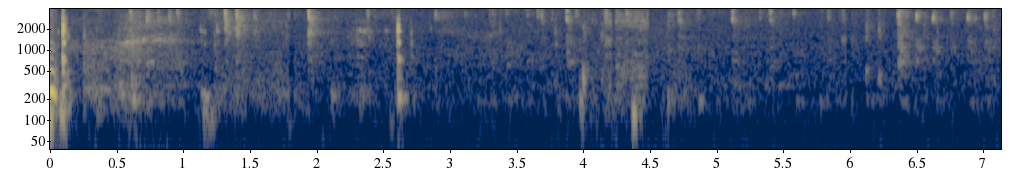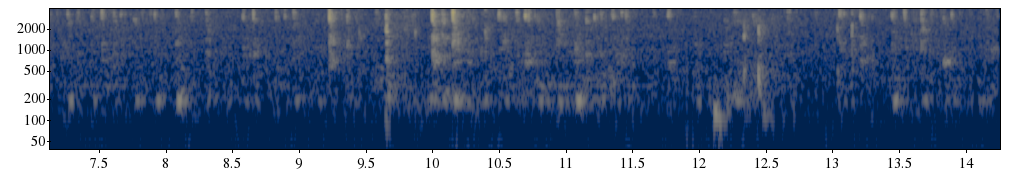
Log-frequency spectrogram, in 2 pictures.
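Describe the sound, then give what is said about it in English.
Notes being typed on a computer keyboard: faint, irregular clicks come in short runs separated by pauses. “Okay, so give me just a moment. Let me type my notes.”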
